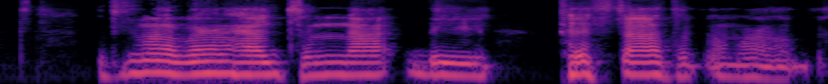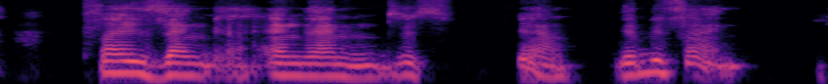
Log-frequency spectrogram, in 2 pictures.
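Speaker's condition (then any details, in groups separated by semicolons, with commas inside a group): Spinal muscular atrophy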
